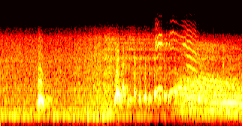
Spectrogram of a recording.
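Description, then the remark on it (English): A dog lets out an excited howl: a few sharp yips and quick rhythmic whines build into a rising, wavering howl that carries on at moderate loudness, with no talking. “And listen to her howl in excitement.”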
